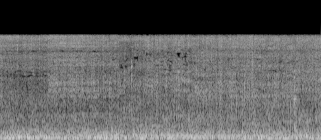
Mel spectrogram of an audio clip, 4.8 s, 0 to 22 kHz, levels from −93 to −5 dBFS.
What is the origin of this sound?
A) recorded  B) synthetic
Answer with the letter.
B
